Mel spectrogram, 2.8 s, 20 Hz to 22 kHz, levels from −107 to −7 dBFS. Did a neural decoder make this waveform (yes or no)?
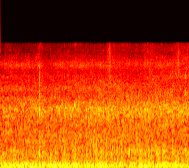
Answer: yes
